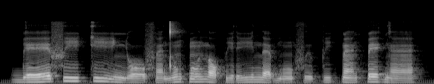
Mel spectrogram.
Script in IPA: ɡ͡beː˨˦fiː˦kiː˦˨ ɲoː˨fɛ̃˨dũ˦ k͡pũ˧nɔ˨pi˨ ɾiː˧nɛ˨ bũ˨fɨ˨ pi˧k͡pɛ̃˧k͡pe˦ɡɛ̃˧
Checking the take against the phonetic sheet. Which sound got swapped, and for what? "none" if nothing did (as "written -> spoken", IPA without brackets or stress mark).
none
